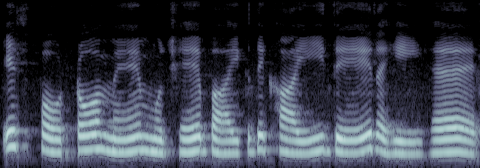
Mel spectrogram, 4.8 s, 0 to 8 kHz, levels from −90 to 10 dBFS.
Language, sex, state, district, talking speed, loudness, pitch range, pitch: Hindi, female, Madhya Pradesh, Katni, 110 wpm, -15 LUFS, 185-215 Hz, 195 Hz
